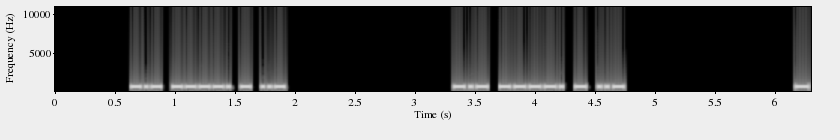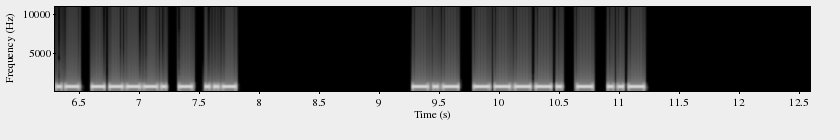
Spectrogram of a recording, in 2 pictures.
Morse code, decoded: K9TU K9TU K9TU K9TU

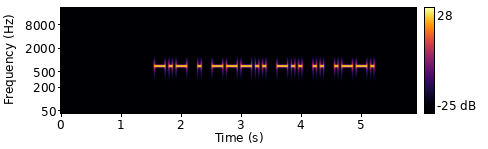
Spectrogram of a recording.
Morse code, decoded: KE8DIP

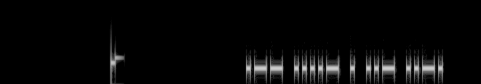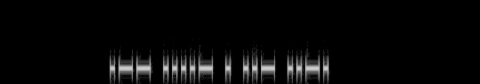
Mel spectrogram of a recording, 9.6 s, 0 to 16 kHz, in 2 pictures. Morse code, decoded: W4EUF W4EUF

